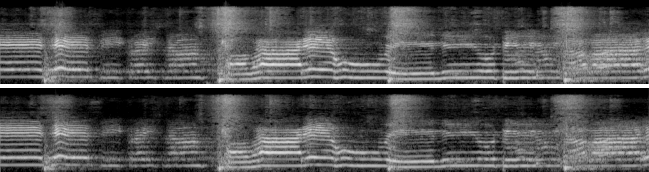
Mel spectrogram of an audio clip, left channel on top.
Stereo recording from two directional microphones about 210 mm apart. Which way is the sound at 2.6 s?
30° right (ahead or behind).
